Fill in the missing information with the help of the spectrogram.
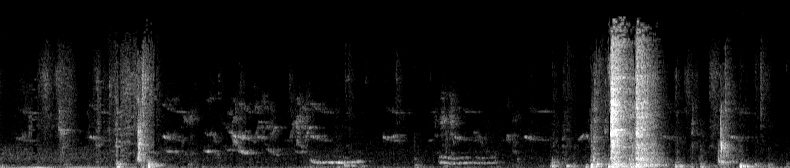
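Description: Kittens playing: a few faint, short kitten calls, then a loud burst of scuffling, bumping and scrabbling about six seconds in, with another brief bump shortly after.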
